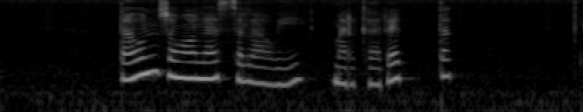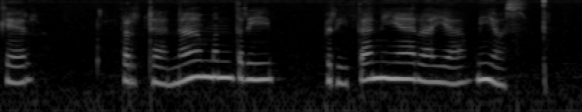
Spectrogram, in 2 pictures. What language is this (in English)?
Javanese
